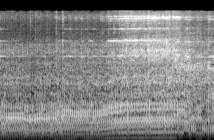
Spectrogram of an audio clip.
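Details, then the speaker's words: Ryobi strimmer small two-stroke, hard to start, someone had worked on it: fires on choke but bogs when throttle is opened, buzzing unevenly with pitch sagging; suspected carburettor fuel starvation. "give it a pull on choke that fired off choke so it starts up second to hit the gas though foggy"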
